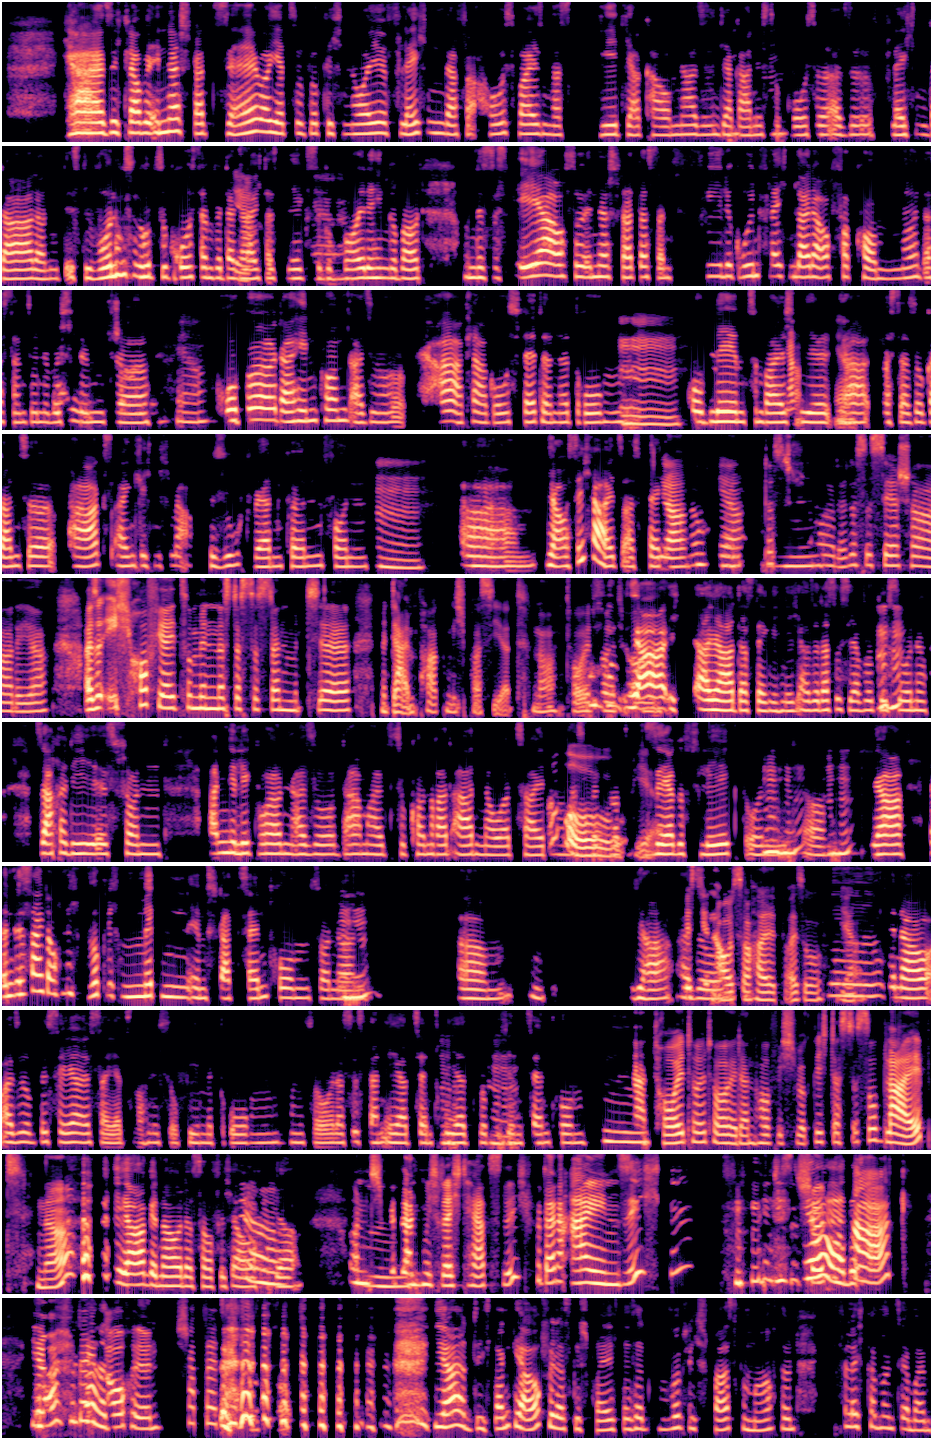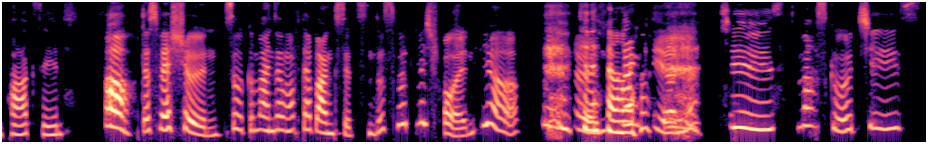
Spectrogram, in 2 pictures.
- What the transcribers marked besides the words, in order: other background noise; chuckle; drawn out: "Oh"; giggle; stressed: "Einsichten"; chuckle; joyful: "in diesen schönen Tag"; chuckle; laugh; giggle; snort; joyful: "Ja, wäre schön. Danke dir, ne?"; laughing while speaking: "Genau"
- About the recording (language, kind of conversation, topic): German, podcast, Wie lässt sich Natur gut in einen vollen Stadtalltag integrieren?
